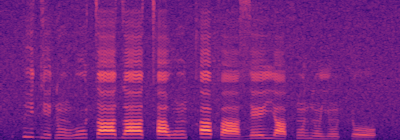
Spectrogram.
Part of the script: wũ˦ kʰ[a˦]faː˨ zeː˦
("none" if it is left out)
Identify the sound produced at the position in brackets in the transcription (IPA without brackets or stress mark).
a˦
